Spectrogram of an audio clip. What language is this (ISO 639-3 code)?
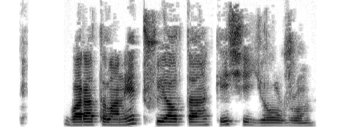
chm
